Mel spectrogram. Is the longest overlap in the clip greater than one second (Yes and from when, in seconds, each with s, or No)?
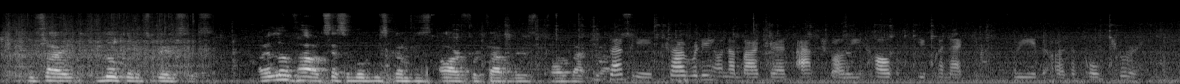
No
